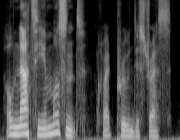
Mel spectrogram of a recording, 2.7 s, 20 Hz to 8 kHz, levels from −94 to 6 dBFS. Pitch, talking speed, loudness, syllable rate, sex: 140 Hz, 180 wpm, -21 LUFS, 4.4 syllables/s, male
